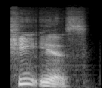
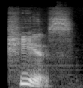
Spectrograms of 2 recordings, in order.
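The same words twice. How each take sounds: First: "She is" as two distinct words; full form. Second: "she is" merged into one short "she's"; contracted form. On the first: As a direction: keep "She is" uncontracted. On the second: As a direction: run "she is" together as one syllable. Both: Shown as a demonstration. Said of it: "podemos falar também é sobre as contrações".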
